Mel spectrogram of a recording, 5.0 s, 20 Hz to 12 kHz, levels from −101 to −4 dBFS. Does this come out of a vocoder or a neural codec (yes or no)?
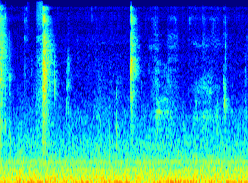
no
